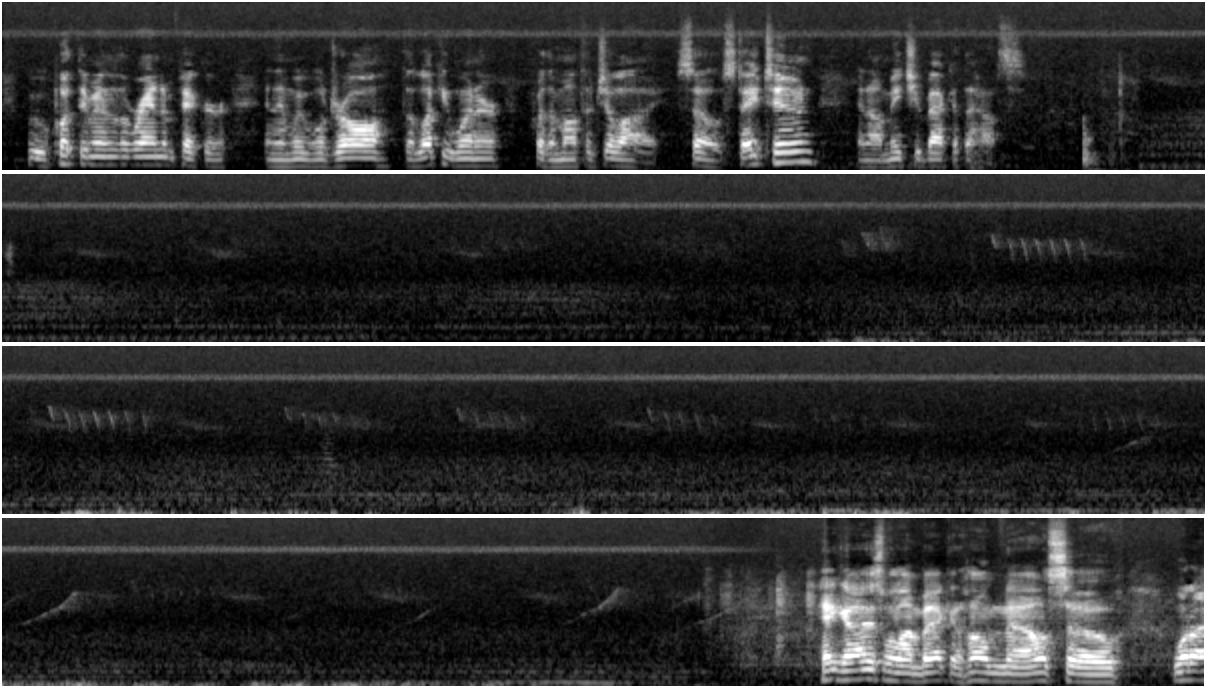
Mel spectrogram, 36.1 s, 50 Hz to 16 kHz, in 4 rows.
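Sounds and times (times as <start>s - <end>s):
rising calls: 7.6s - 36.0s
insect drone: 7.7s - 35.9s
low uneven rumble: 7.7s - 36.0s.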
